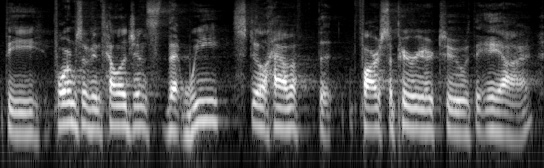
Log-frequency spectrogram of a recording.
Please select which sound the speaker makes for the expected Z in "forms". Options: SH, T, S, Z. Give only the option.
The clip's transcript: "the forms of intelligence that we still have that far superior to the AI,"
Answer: Z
